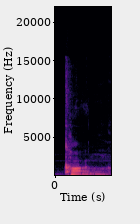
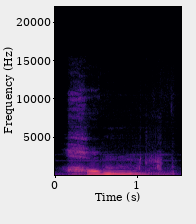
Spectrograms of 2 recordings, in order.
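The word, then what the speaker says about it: Không: most simple for me, it's spelled Khong, right? And to the American mind, or to the Western, that would look like Kong or Kong, But in Vietnamese, they pronounce it like this: Hom, Hom.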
